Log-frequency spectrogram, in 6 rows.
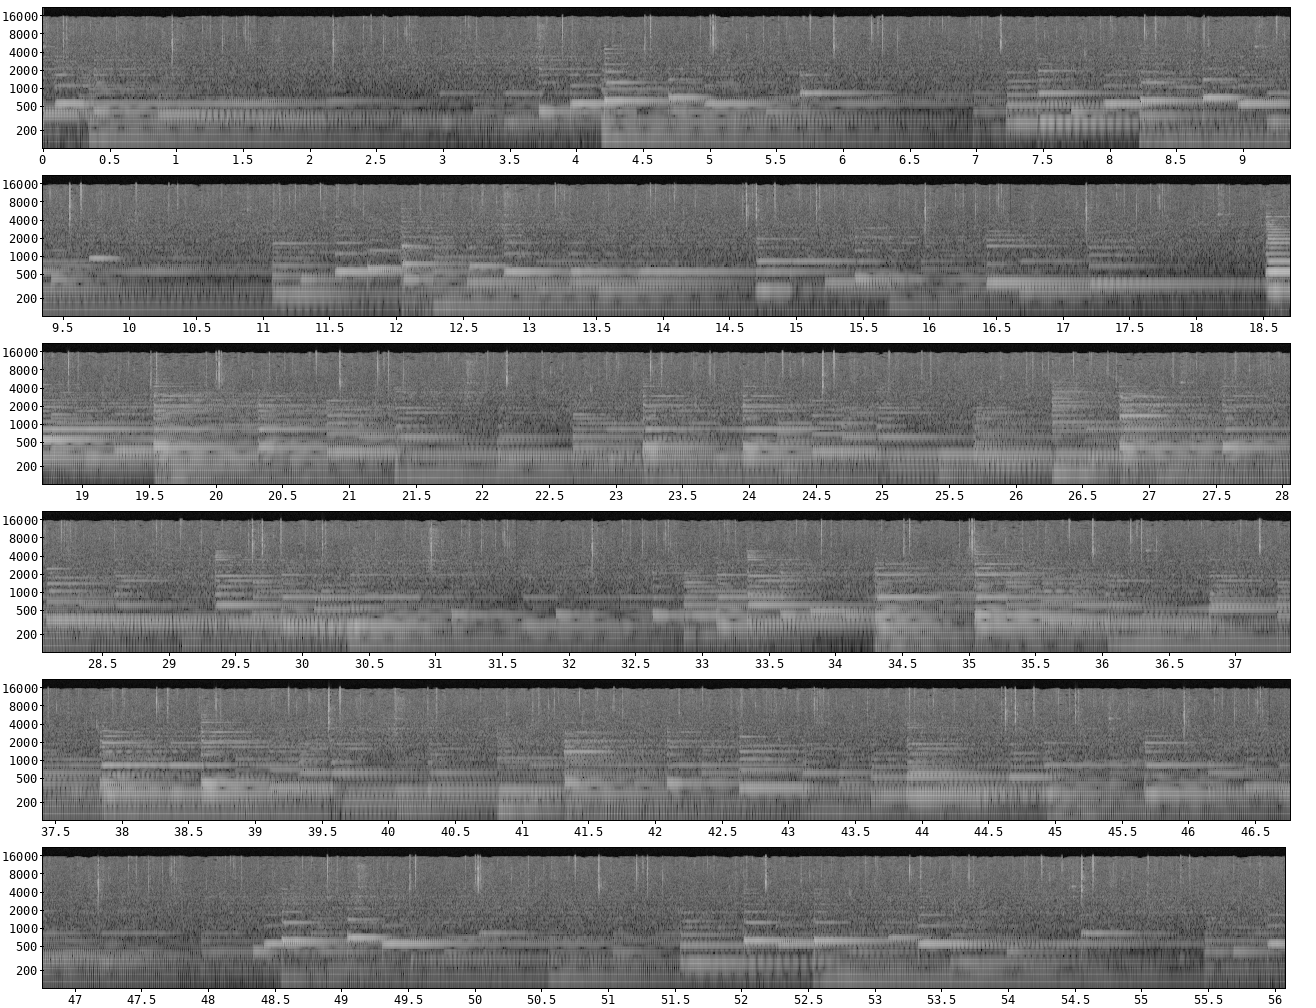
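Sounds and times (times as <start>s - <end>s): calm piano music: 0.0s - 56.0s
rain pattering on window: 0.0s - 56.0s.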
